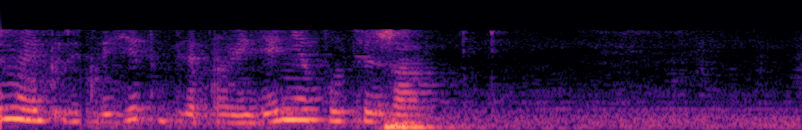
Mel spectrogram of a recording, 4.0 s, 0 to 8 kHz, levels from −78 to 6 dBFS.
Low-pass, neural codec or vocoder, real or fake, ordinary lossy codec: 7.2 kHz; none; real; AAC, 16 kbps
